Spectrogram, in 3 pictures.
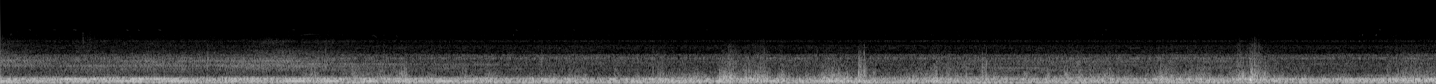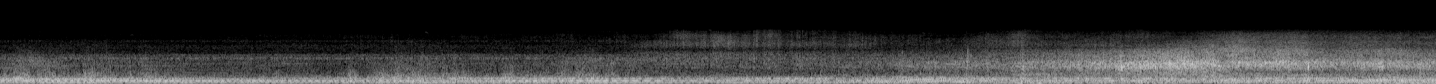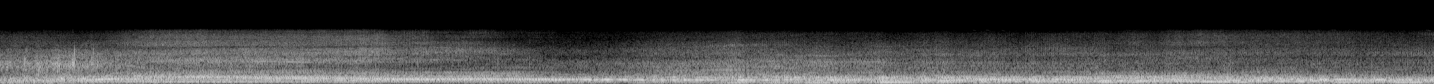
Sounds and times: Motorboat, speedboat: 0:00.0 - 0:43.0.

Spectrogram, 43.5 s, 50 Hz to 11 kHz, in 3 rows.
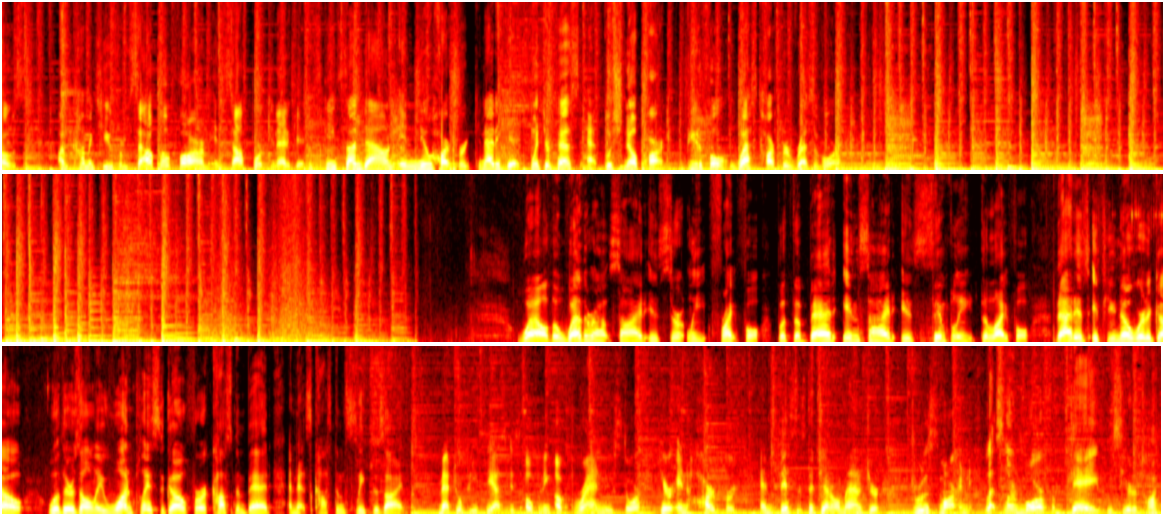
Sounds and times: Speech: 0:00.0 - 0:10.5, 0:21.0 - 0:43.5
Music: 0:00.0 - 0:19.8, 0:33.5 - 0:43.5.

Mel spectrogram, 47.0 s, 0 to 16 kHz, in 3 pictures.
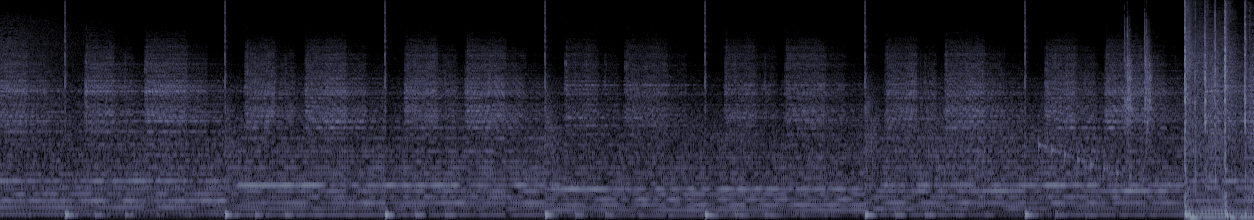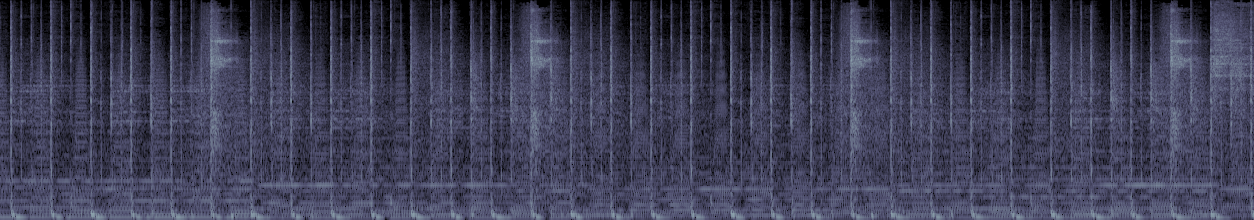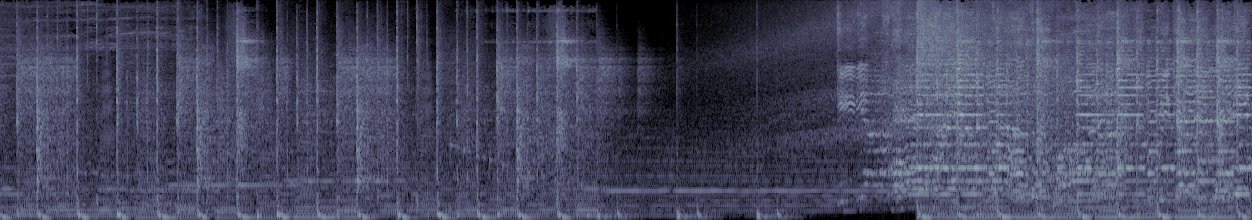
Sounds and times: Music: 0:00.0 - 0:47.0.

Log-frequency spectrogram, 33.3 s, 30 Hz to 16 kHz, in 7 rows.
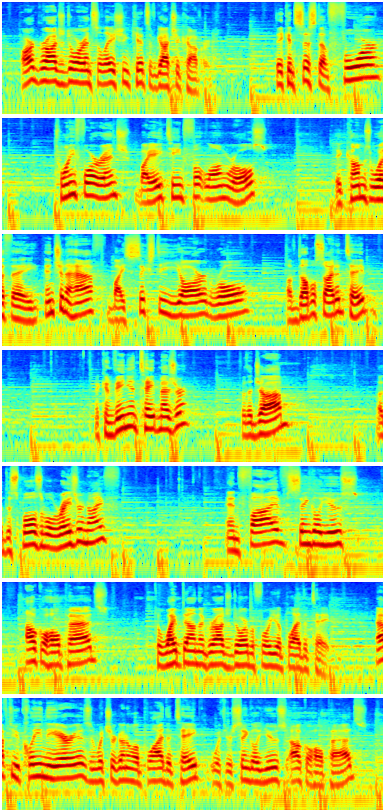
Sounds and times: Music: 0:00.0 - 0:33.3
Speech: 0:00.2 - 0:02.7, 0:03.4 - 0:04.8, 0:05.4 - 0:08.1, 0:08.9 - 0:14.2, 0:15.4 - 0:16.7, 0:17.3 - 0:18.0, 0:19.0 - 0:20.5, 0:21.8 - 0:23.5, 0:24.1 - 0:25.2, 0:25.8 - 0:27.9, 0:28.5 - 0:33.1.

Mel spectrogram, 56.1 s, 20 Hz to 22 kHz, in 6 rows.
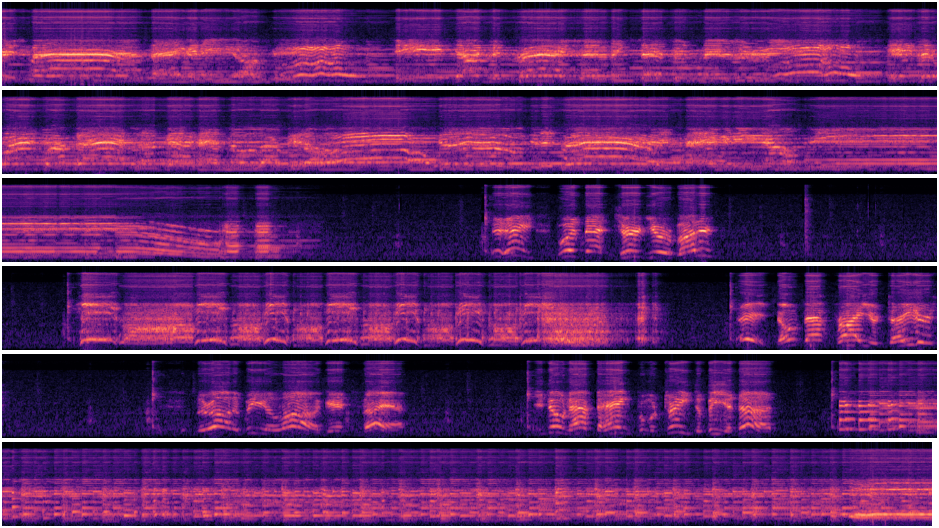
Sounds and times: Speech: 0:23.5 - 0:25.9, 0:28.7 - 0:33.6, 0:35.4 - 0:37.5, 0:39.3 - 0:41.5, 0:42.7 - 0:45.2
Tick: 0:26.2 - 0:28.8.

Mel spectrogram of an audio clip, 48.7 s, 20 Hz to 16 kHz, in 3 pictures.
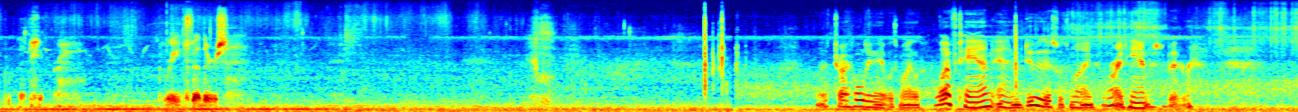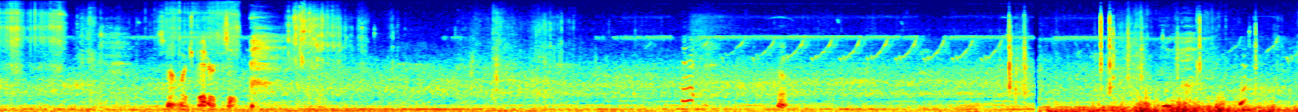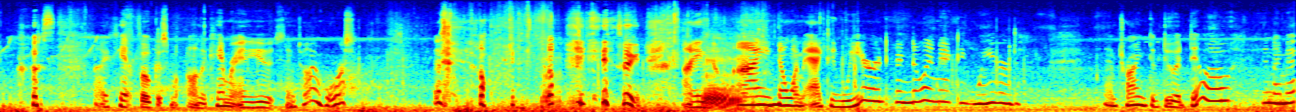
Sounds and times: Speech: 0:02.1 - 0:03.0, 0:10.2 - 0:15.0, 0:33.7 - 0:37.0, 0:40.2 - 0:45.3, 0:46.3 - 0:48.6.

